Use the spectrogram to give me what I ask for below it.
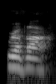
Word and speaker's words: Ravan: Ravan. No, no, I don't pronounce the N. Is that correct? No, Ravan. Okay, Ravan.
